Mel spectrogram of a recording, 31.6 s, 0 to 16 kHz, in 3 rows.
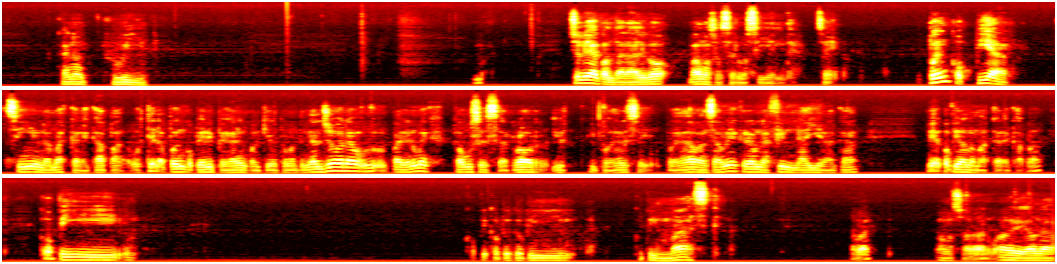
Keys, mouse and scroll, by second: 19.7 right click, 31.0 right click.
